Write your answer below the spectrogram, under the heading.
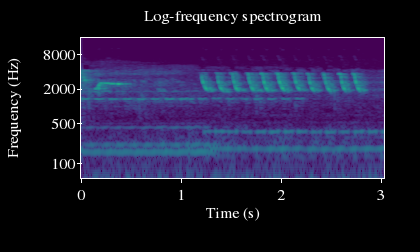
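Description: Birdsong: a brief whistled note, then a quick, even trill of about a dozen bright chirps, fairly clear, over a low steady background hum.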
